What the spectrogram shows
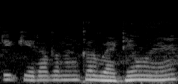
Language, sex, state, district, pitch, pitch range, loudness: Hindi, female, Bihar, Darbhanga, 205 Hz, 200-215 Hz, -24 LUFS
